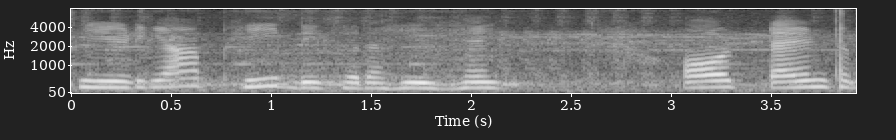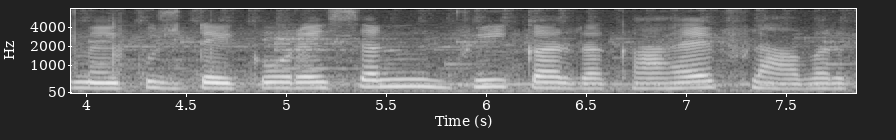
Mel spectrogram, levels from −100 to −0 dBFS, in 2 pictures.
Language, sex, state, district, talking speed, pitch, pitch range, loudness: Hindi, female, Madhya Pradesh, Dhar, 115 wpm, 200 Hz, 190-225 Hz, -17 LUFS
